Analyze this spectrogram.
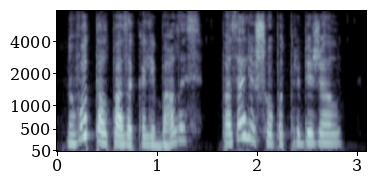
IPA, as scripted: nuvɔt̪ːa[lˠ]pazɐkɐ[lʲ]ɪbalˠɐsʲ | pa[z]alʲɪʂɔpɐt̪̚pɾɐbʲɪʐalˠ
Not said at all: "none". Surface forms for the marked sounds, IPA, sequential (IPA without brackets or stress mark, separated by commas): lˠ, lʲ, z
